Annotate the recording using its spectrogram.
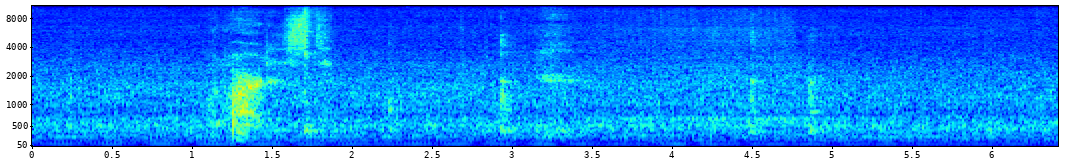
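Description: Hushed whispering, with one short louder breathy burst a little over a second in and a few faint clicks.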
